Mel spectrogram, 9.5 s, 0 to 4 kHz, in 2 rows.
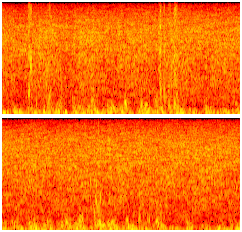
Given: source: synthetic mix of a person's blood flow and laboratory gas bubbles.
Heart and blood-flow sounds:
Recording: Doppler ultrasound of blood flow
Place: precordium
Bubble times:
0.51-0.74 s: bubbles
0.86-1.03 s: bubbles
1.13-1.23 s: bubbles
1.37-1.52 s: bubbles
3.02-3.58 s: bubbles
6.33-6.76 s: bubbles
7.46-7.62 s: bubbles
7.64-8.04 s: bubbles
From the record:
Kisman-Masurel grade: 222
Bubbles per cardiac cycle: several, 3 to 8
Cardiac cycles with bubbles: 10 to 50%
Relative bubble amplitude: moderate (0.250 to 0.450)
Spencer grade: 2 (many but less than half of the cardiac periods contain bubble signals, singularly or in groups)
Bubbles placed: anywhere in the cardiac cycle

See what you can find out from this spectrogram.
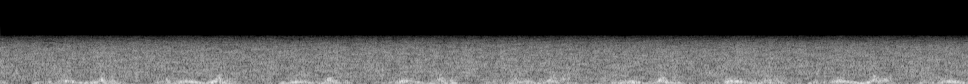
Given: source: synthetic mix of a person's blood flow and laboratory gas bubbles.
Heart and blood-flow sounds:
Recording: Doppler ultrasound of blood flow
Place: precordium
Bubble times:
1.04-1.41 s: bubbles
1.62-1.72 s: bubbles
From the record:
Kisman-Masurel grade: 121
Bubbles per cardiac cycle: 1 to 2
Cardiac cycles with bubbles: 10 to 50%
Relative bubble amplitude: barely perceptible (0.100 to 0.250)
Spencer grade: 2 (many but less than half of the cardiac periods contain bubble signals, singularly or in groups)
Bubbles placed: anywhere in the cardiac cycle

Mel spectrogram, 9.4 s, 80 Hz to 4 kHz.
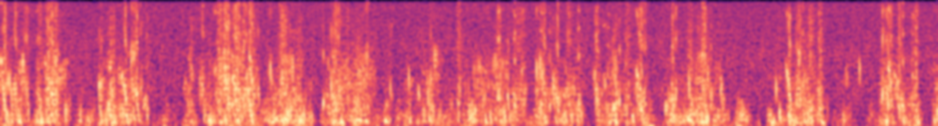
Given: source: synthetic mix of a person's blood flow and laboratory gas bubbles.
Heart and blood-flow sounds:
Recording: Doppler ultrasound of blood flow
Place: precordium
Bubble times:
0.00-0.29 s: bubbles
0.34-0.72 s: bubbles
0.76-0.90 s: bubbles
0.96-1.50 s: bubbles
1.83-2.62 s: bubbles
2.67-3.15 s: bubbles
3.19-3.77 s: bubbles
3.81-3.95 s: bubbles
4.03-4.47 s: bubbles
4.55-5.27 s: bubbles
5.33-5.87 s: bubbles
5.92-6.50 s: bubbles
6.62-7.28 s: bubbles
7.66-8.31 s: bubbles
8.41-8.50 s: bubbles
8.57-8.65 s: bubbles
8.79-9.22 s: bubbles
9.29-9.39 s: bubbles
From the record:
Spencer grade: 4 (maximum detectable bubble signal sounding continuously throughout systole and diastole of every cardiac period, and overriding the amplitude of the normal cardiac signals)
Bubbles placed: anywhere in the cardiac cycle

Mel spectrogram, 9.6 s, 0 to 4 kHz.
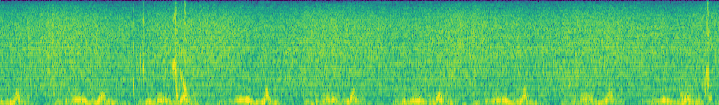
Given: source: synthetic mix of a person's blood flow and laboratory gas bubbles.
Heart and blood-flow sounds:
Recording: Doppler ultrasound of blood flow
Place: precordium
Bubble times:
1.75-1.94 s: bubbles
2.28-2.54 s: bubbles
9.04-9.13 s: bubbles
9.36-9.53 s: bubbles
From the record:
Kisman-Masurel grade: 122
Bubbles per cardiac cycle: 1 to 2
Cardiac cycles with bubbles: 10 to 50%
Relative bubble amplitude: moderate (0.250 to 0.450)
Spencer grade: 2 (many but less than half of the cardiac periods contain bubble signals, singularly or in groups)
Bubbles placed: only in the low amplitude regions of the cardiac cycle

